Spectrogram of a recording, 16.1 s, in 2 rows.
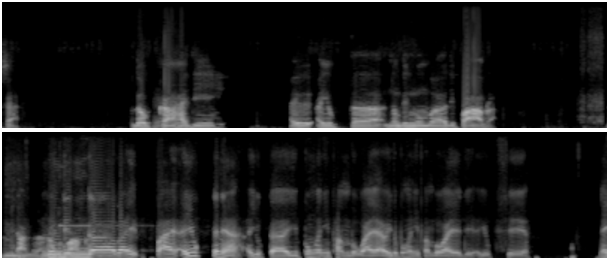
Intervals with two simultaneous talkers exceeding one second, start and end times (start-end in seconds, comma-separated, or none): none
